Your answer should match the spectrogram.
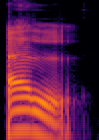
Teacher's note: Huruf lam dilafalkan dari samping lidah depan bagian kanan menyusur sampai ke ujung lidah, dan samping lidah depan kiri menyusur sampai ke ujung lidah.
